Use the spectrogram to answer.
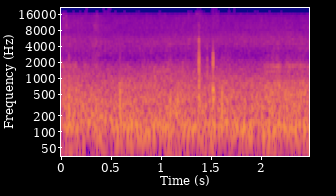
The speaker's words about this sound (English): It's very windy today. Feeling that wind chill factor.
